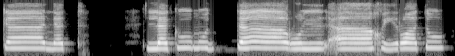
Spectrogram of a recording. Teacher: میم کو ہم نے دال کے ساتھ ملا دینا ہے، حمزۃ الوصل ہمارا ڈراپ ہو جائے گا۔ لام یہاں پر لامی شمسی ہے، اس کو ظاہر نہیں کریں گے۔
